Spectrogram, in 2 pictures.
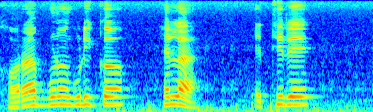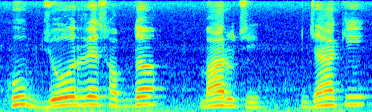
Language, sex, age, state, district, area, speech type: Odia, male, 45-60, Odisha, Khordha, rural, spontaneous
